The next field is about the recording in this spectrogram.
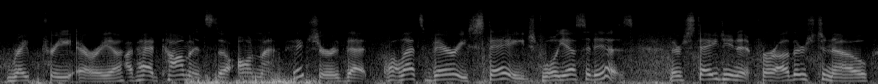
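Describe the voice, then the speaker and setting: A woman's voice: fairly low pitch, measured pace. A woman giving an unscripted interview account as a rancher. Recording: very noisy outdoor field recording.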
